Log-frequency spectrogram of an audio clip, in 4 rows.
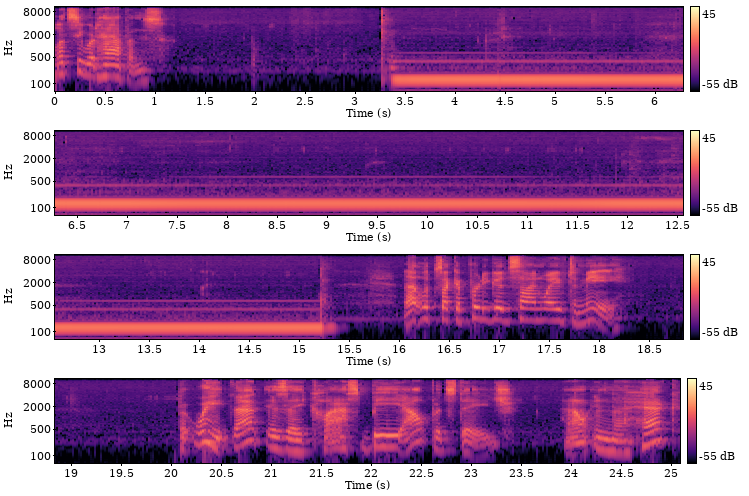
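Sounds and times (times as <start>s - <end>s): amplifier click: 3.2s - 15.4s
low sine-wave test tone: 3.2s - 15.6s.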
